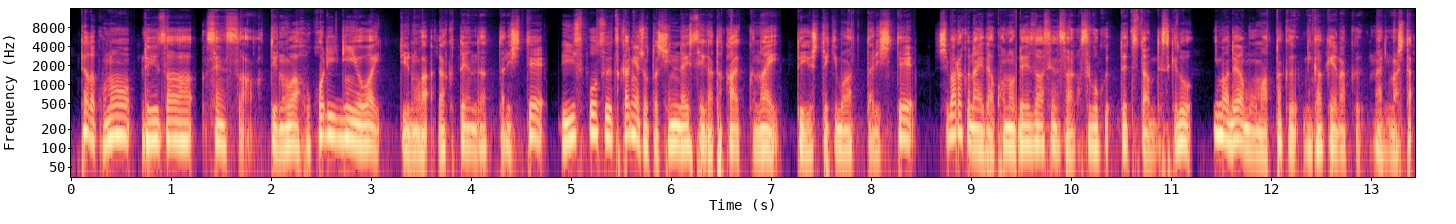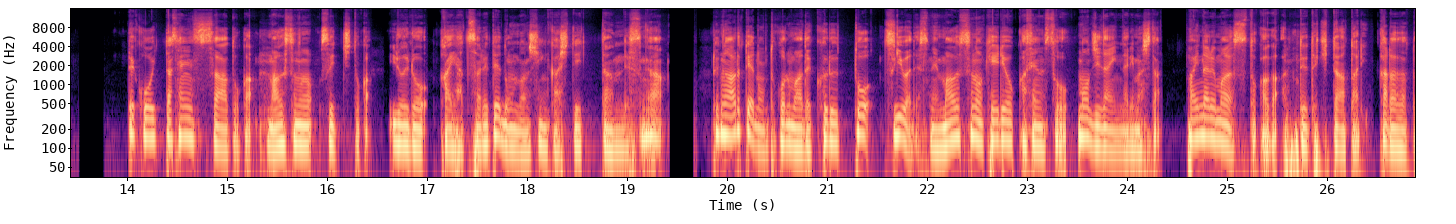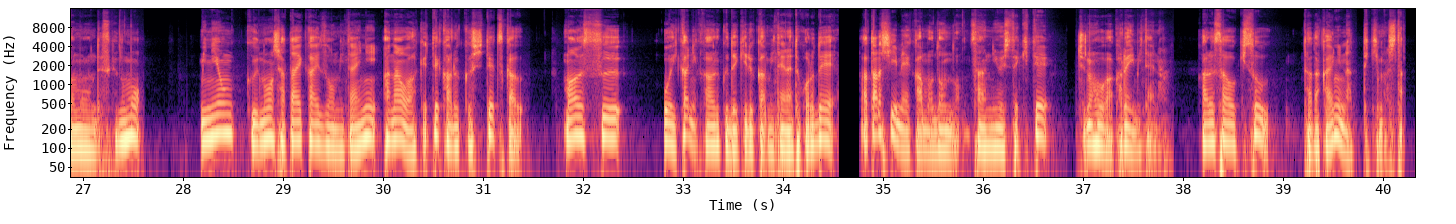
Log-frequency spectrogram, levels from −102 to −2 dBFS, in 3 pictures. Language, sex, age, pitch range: Japanese, male, 40-59, 100-130 Hz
